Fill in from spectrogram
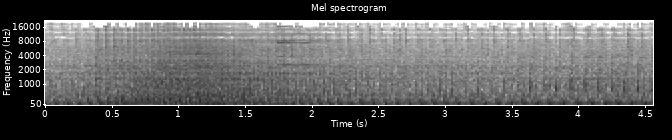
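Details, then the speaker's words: Honda Foreman 500 single-cylinder ATV idling on a 20°F day, after valve adjustment and cover replacement: steady idle with a light, quick tick each firing stroke, milder than before; owner thinks it's normal for these, also suspects some piston slap. "It does have a little tick, but I think that's normal because every video I found of these had that tick. But it's not terrible, it's just a little tick, tick, tick."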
